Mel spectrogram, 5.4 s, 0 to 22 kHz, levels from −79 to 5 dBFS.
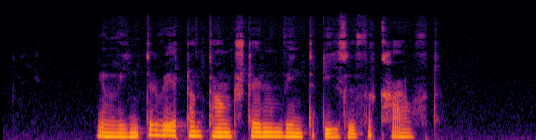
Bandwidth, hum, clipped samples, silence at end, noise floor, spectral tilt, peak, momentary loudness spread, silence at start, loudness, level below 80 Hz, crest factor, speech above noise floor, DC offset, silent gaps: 12.5 kHz; none; under 0.1%; 1.1 s; -57 dBFS; -7 dB/octave; -2 dBFS; 8 LU; 0.95 s; -17 LUFS; -46 dBFS; 14 dB; 42 dB; under 0.1%; none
